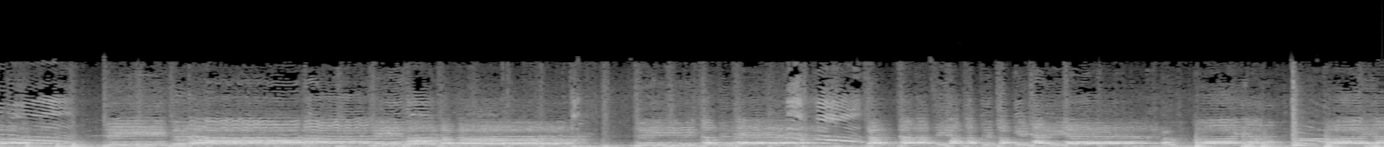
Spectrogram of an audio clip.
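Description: Kapa haka group singing a waiata poi in unison, with a few phrases ending in a long falling slide in pitch. Light taps of the swung poi run through the singing.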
